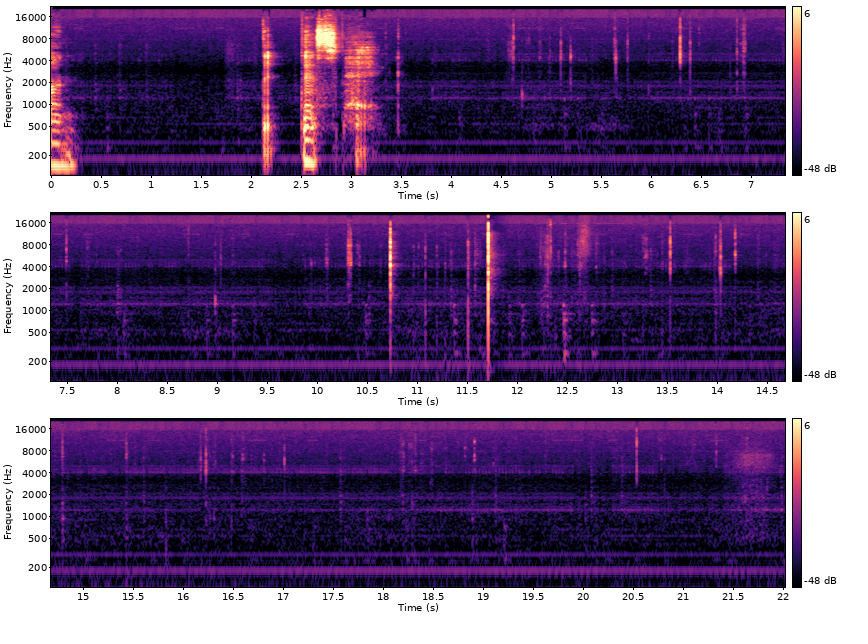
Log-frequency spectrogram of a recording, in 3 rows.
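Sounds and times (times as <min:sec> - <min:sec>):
steady low hum: 0:00.0 - 0:22.0
plastic parts clicking together: 0:04.6 - 0:07.0.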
